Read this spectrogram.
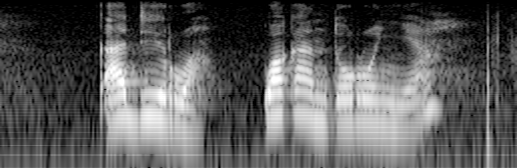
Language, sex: Tswana, female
